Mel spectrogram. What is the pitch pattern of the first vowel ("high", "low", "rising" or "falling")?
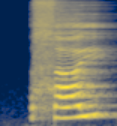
rising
